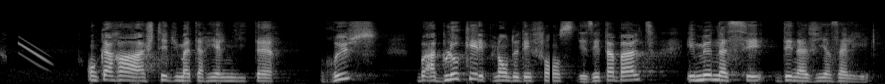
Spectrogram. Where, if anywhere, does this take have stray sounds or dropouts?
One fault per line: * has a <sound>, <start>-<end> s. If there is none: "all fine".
* has a chirp, 0.2-0.6 s
* has a dropout, 5.5-5.5 s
